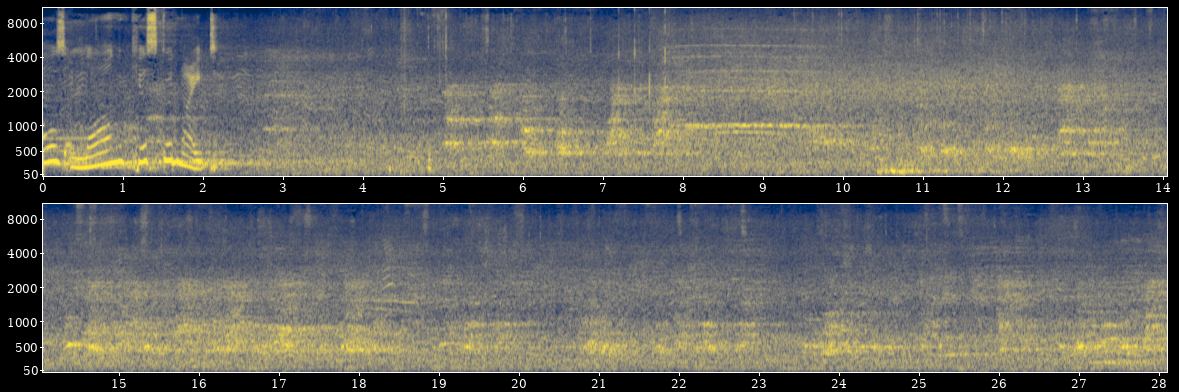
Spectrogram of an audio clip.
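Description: A woman calls out commands to a dog with animation.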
